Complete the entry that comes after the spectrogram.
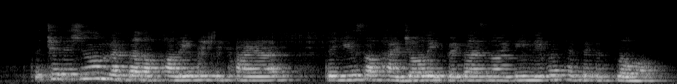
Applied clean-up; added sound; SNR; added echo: neural separator model SepFormer DNS4.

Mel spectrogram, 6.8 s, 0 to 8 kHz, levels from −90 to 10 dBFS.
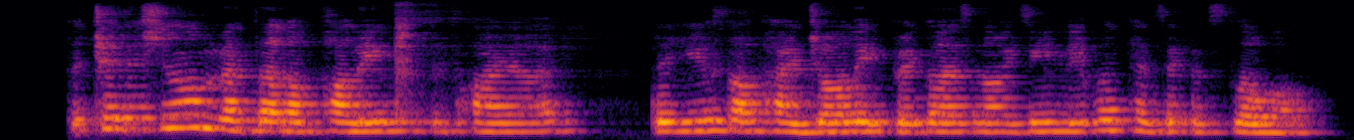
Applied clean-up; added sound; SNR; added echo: neural mask model DeepFilterNet 3.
